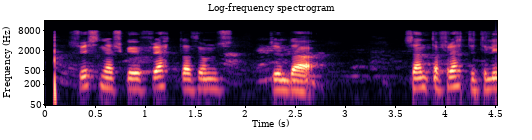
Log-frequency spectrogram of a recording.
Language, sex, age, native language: Icelandic, male, 13, Icelandic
